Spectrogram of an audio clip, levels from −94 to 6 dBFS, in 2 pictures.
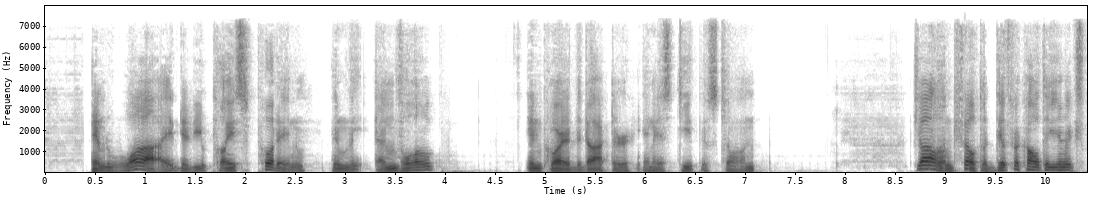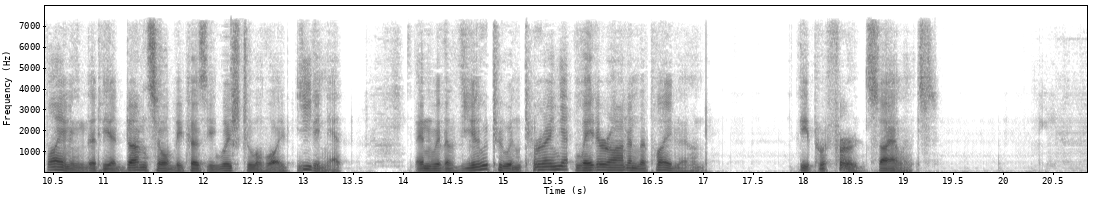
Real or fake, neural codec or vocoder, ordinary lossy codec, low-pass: fake; codec, 16 kHz in and 24 kHz out, 0.6 kbps, FireRedTTS-2 codec; AAC, 48 kbps; 7.2 kHz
